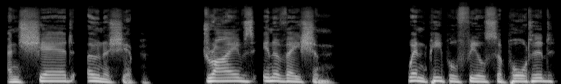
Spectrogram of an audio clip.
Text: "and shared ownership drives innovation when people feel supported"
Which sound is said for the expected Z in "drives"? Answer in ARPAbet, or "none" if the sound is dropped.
Z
